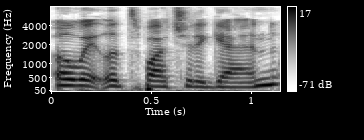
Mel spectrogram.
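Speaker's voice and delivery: ordinary delivery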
